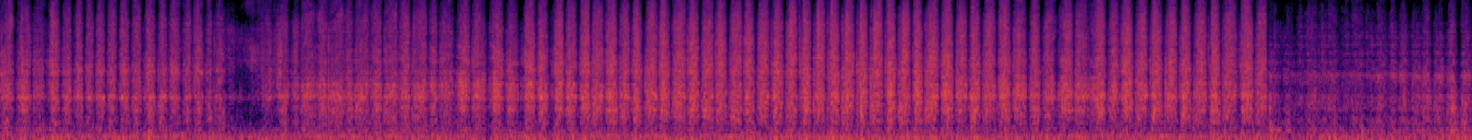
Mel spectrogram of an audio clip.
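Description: A wooden-handled bristle brush scrubs the heel, side and eyelet area of a Miu Miu white leather sneaker with a foamy lather, while a gloved hand steadies the shoe. The strokes are fast, steady, back-and-forth rasps with a bright, hissing bristle texture over the hollow body of the shoe. They pause briefly near the start and soften toward the end.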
